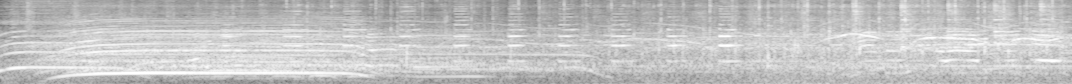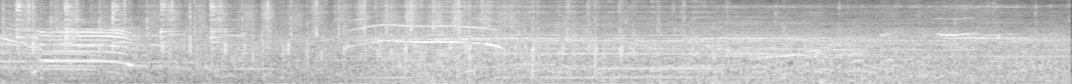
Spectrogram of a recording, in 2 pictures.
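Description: Outdoor crowd at a Melbourne freedom rally, cheering and whooping loudly with shrill whistles and shouts layered over a steady roar that holds for several seconds.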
